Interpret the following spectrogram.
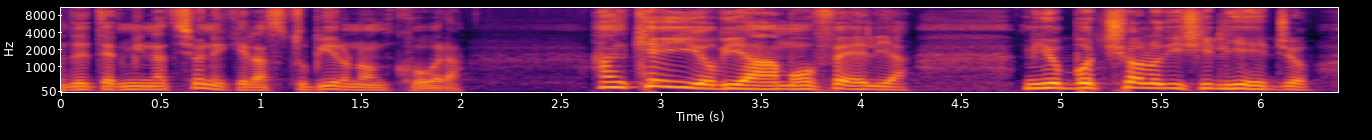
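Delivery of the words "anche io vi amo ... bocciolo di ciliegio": can't believe his ears; Pessoa exclaiming in disbelief. A narrator's reading. Poet answering her love, incredulous exclamation. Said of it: "esclamò incredulo Pessoa".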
